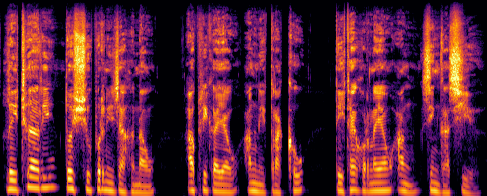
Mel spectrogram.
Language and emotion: Bodo, fearful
